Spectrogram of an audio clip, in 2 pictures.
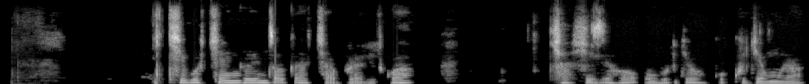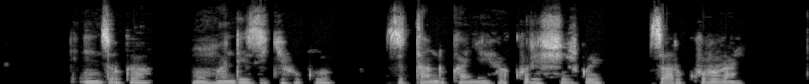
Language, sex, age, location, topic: Kinyarwanda, female, 50+, Kigali, government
